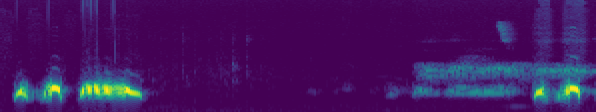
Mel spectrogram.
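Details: Spotted dove call used to bring wild doves closer: a full coo phrase, a long silence, a faint distant reply, then the next phrase beginning.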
